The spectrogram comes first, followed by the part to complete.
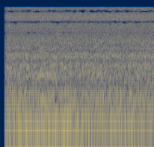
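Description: Water spilling over the rim of a large bowl fountain into its pool, a steady splashing, with a low traffic rumble underneath.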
